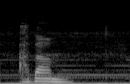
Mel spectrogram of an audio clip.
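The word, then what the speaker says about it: אדם: Brazo izquierdo, de derecha a izquierda, se lee Aleph, Dalen, Men. Se pronuncia Adam, el un manás, u hombre celeste, hecho a la imagen y semejanza de Dios.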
